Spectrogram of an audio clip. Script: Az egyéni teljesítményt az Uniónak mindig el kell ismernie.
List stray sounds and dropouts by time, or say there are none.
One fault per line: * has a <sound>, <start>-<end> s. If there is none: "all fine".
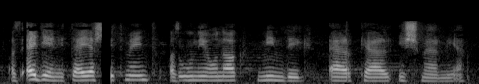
* has a dropout, 1.0-1.1 s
